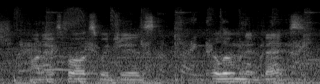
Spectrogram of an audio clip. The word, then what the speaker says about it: vexe: Xbox, which is illuminant vexe. The E is silent.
